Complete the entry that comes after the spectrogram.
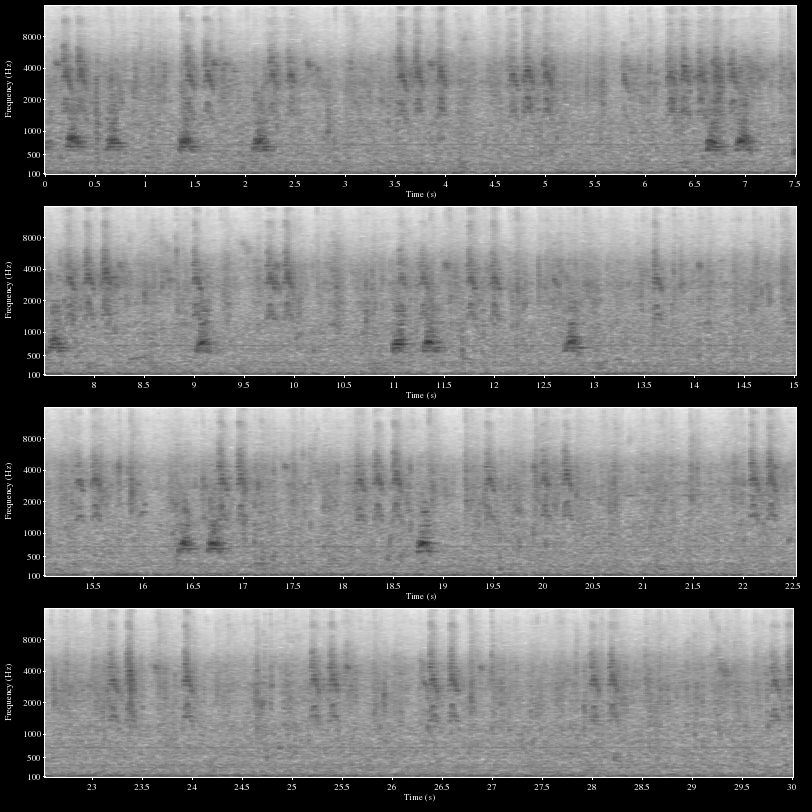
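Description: Small birds chirping repeatedly in high, quick notes, with short lower-pitched calls in twos and threes now and then, over a steady low hum.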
